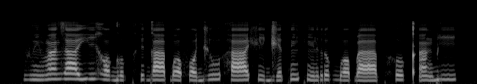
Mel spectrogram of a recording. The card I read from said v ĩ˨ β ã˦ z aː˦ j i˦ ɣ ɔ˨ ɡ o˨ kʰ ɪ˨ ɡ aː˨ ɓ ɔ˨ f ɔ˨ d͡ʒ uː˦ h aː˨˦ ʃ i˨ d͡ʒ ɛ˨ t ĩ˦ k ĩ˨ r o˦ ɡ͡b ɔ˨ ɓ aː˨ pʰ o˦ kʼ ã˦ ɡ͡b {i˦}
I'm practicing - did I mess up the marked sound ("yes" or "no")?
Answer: no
